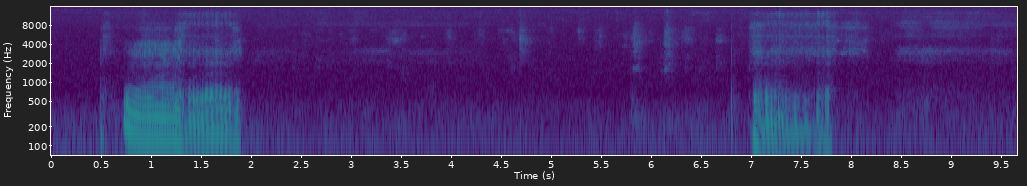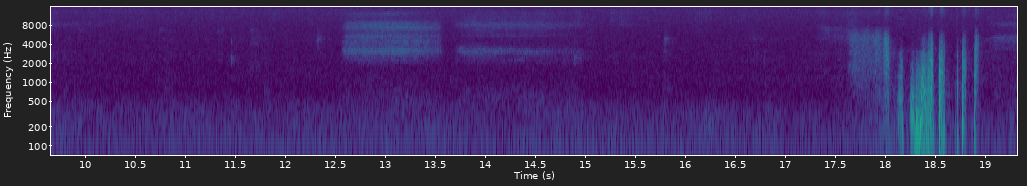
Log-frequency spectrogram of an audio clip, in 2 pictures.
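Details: Snoring during sleep: two loud, rattling snore bursts about five seconds apart, then a noisy snort near the end, in a quiet room.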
